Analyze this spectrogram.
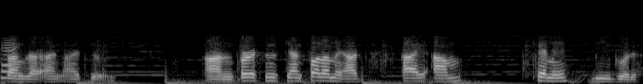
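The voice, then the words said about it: Speaks with a noticeable accent. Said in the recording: “I love your accent. I love your accent.”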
